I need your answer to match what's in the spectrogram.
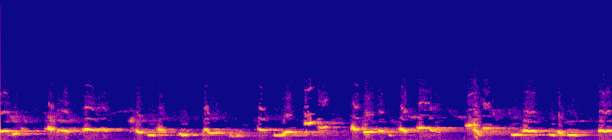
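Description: A straw-headed bulbul pours out a loud, rich, bubbling song of fluty whistled phrases that jump up and down in pitch, almost without pause.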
